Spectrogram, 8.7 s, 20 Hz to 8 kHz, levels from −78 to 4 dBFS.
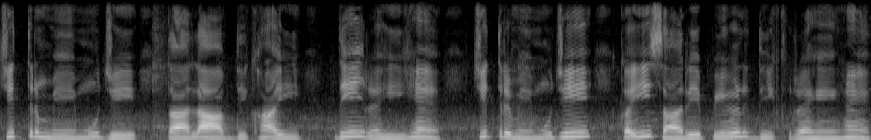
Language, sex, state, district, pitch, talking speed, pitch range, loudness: Hindi, female, Madhya Pradesh, Katni, 205 Hz, 115 wpm, 195-235 Hz, -22 LUFS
